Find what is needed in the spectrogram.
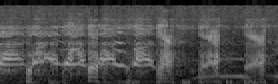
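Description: Laughter in a rapid run of short, high-pitched bursts.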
